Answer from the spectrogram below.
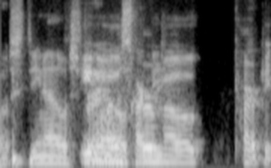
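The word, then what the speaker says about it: stenospermocarpy: It's S-T-E-N-O S-P-E-R-M-O-C-A-R-P-Y. So Stenospermocarpi, yeah.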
